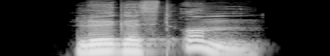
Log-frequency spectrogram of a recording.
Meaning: second-person singular subjunctive II of umlügen
- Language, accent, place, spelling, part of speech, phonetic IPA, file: German, Germany, Berlin, lögest um, verb, [ˌløːɡəst ˈʊm], De-lögest um.ogg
